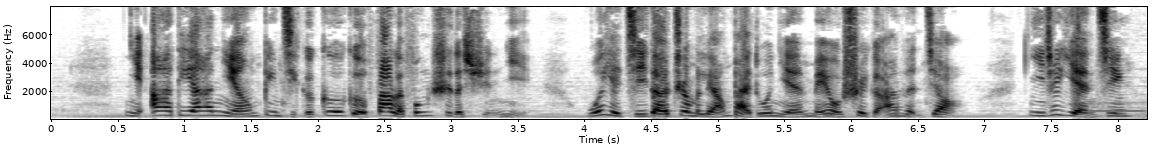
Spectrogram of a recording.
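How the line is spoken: Sighing exclamation. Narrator (Chinese): 折颜上神大是感叹

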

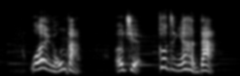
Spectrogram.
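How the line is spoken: Quick shout. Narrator (Chinese): 阿瑟立刻喊道

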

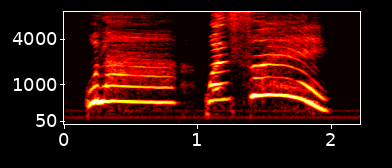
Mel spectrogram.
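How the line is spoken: Shout. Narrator (Chinese): 他大喊

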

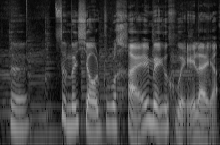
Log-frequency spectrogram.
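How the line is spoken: Crying from hunger. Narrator (Chinese): 大灰狼们有的都饿哭了，他们说

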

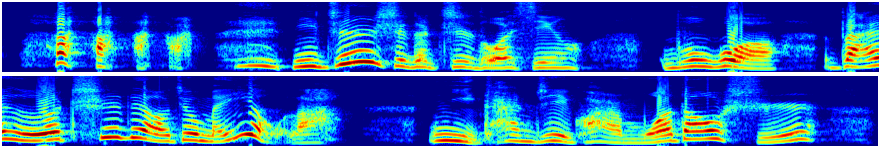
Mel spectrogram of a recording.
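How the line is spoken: Hearty laughter. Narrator (Chinese): 磨刀师傅听了，乐得哈哈大笑，说

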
